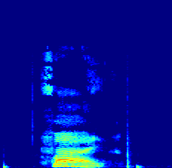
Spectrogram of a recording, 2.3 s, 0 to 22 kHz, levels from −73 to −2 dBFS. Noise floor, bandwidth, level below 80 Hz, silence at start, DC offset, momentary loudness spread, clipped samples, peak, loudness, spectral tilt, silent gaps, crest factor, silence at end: -53 dBFS; 16.5 kHz; -76 dBFS; 0.05 s; under 0.1%; 22 LU; under 0.1%; -8 dBFS; -21 LUFS; -3.5 dB/octave; none; 18 dB; 0.45 s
